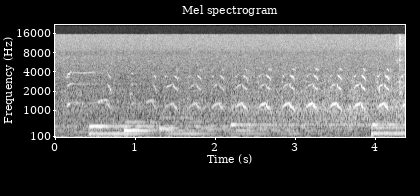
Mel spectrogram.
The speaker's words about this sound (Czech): Nech se unést melodickou symfonií morských vln které se střídavě přelévají.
